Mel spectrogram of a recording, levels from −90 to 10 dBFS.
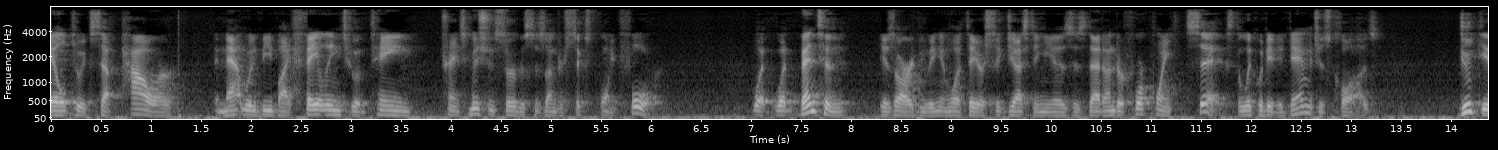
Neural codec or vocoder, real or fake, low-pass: autoencoder, 48 kHz, 32 numbers a frame, DAC-VAE, trained on Japanese speech; fake; 7.2 kHz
